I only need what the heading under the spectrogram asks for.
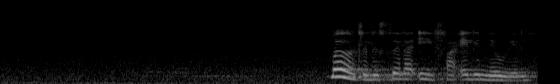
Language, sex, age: Zulu, female, 23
